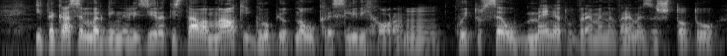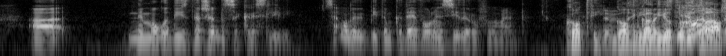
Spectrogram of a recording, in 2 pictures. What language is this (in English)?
Bulgarian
